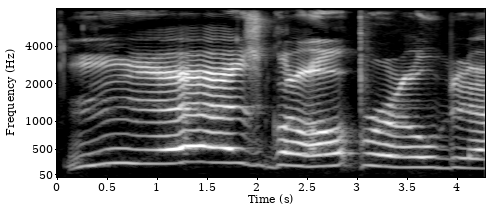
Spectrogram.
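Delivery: very slow, high, drawn-out movie slow-mo voice; hammed-up slow-mo movie voice, long drawn vowels; dramatic slow motion voice. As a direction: stretch every sound like a film in slow motion. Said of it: "in his best dramatic slow motion voice".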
